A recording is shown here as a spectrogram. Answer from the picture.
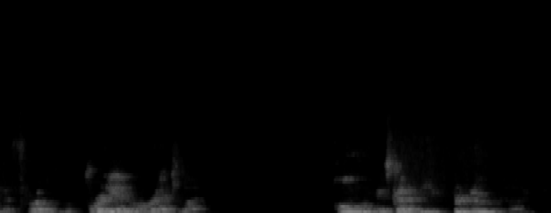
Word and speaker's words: Hum: Hum, we can spell it H-U-N-G, if you like, or H-U-M, with a dot underneath the M.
